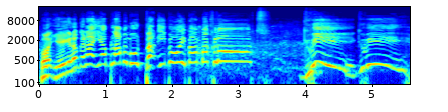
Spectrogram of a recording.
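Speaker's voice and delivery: loud, high Geordie rant; Geordie accent. Acted. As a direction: snap at the family in broad Geordie. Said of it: "Geordie accent?".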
